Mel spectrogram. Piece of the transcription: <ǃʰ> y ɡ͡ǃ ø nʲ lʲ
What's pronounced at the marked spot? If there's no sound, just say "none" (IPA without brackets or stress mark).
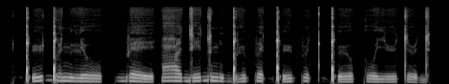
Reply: ǃʼ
